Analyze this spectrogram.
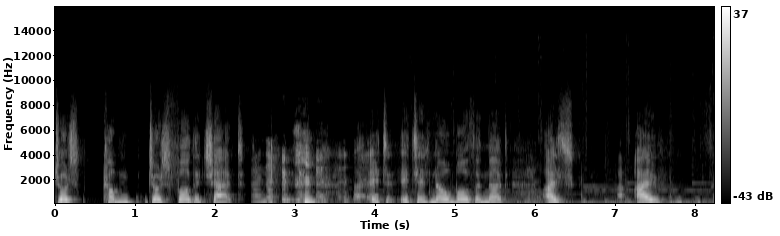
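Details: Adult man attending an aphasia centre for several months; he could not speak at first and his speech gradually improved; aphasia.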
